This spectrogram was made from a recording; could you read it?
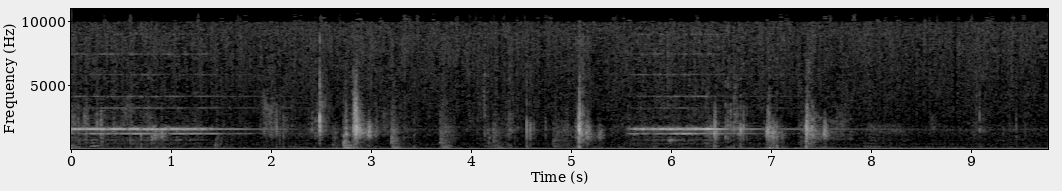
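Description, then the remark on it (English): A telephone rings twice in steady electronic trills with a pause between them, clear, with faint knocks and murmuring voices behind it. “Get the phone. Get the phone for me.”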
